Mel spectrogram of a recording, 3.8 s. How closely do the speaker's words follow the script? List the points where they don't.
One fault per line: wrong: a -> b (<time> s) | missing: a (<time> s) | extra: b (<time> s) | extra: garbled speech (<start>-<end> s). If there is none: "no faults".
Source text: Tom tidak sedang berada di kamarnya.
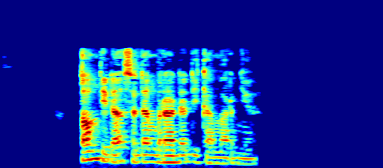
no faults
